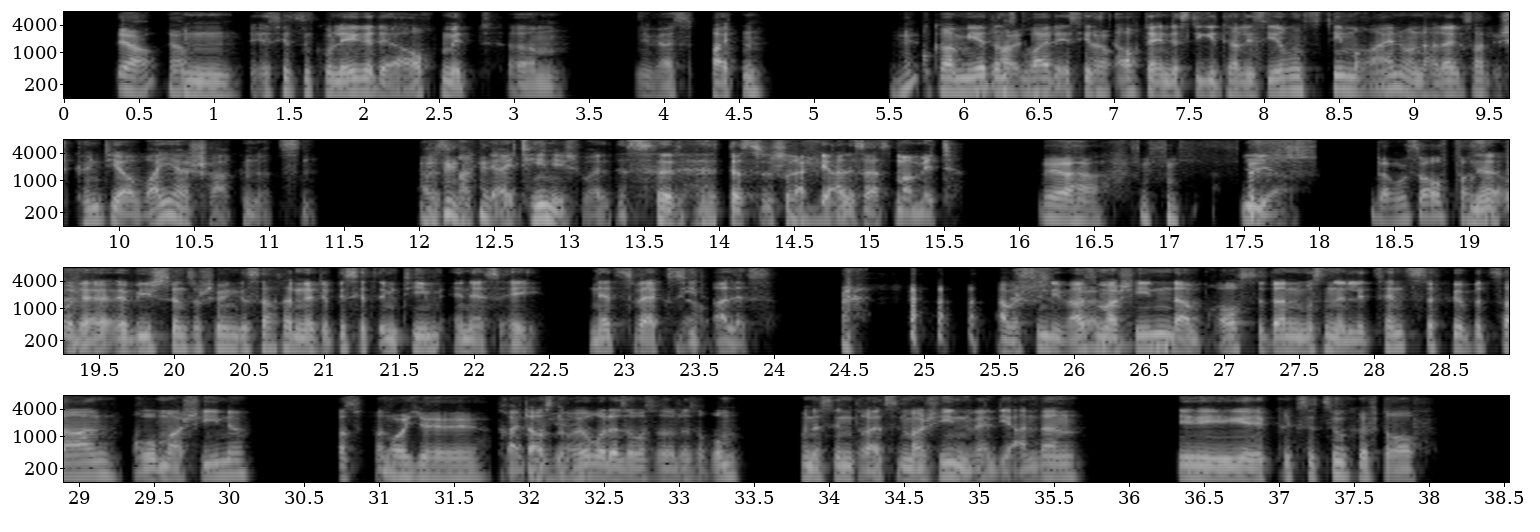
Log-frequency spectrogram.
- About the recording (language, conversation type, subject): German, unstructured, Wie wichtig ist dir Datenschutz im Internet?
- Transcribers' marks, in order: tapping; laugh; laughing while speaking: "äh, da das"; laughing while speaking: "Ja"; laugh; laugh; drawn out: "die"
